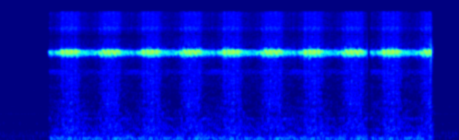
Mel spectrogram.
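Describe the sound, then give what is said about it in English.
Crickets chirp steadily in a shrill, high-pitched trill, pulsing in an even rhythm about twice per second for several seconds, loud with no voices. “I hear crickets.”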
